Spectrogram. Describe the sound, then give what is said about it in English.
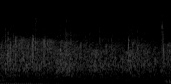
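An audience bursts into applause for police officers, a dense, steady wash of many hands clapping at once with bright, crackly texture and no voices standing out. “Give our police officers a huge round of applause, by the way.”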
